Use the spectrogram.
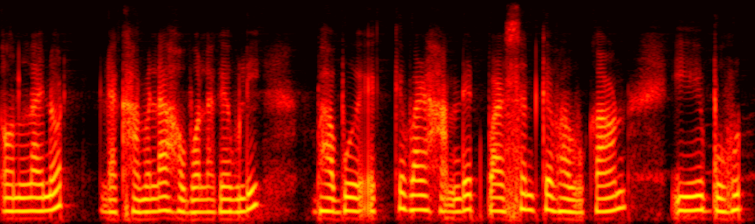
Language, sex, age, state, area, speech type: Assamese, female, 45-60, Assam, rural, spontaneous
